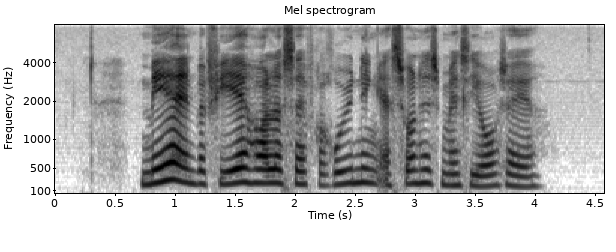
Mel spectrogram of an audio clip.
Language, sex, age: Danish, female, 29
